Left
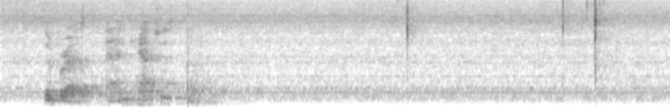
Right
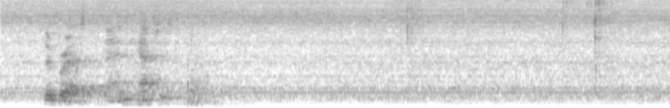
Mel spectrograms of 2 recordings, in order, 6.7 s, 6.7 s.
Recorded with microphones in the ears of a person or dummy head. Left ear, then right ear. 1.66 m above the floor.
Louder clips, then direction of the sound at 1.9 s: Even; 50° left (ahead or behind).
